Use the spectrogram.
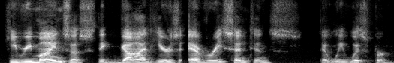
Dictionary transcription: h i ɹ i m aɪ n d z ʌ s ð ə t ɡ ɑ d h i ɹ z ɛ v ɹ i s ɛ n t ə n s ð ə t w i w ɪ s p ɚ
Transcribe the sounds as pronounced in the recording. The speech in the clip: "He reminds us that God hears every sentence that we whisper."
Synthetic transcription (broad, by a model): h i ɹ i m aɪ n d z ʌ s ð ə t ɡ ɑ d h i ɹ z ɛ v ɹ i s ɛ n t ə n s ð ə t w i w ɪ s p ɚ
